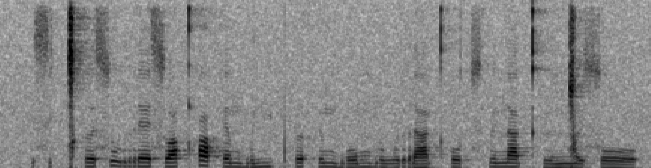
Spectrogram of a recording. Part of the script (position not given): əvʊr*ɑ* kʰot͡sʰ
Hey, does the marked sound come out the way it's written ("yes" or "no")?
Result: no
